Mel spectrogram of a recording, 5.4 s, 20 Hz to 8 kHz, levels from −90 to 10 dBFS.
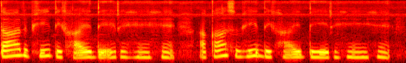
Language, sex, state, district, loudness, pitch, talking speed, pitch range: Hindi, female, Jharkhand, Palamu, -19 LUFS, 220 Hz, 130 wpm, 210-240 Hz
